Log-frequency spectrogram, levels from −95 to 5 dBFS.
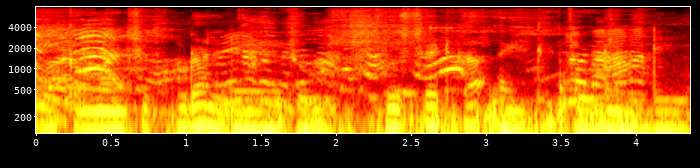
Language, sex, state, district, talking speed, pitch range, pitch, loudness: Telugu, male, Andhra Pradesh, Annamaya, 95 wpm, 120-135 Hz, 125 Hz, -17 LUFS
